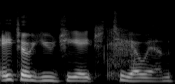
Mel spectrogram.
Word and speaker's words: Houghton: It's Houghton. I was guessing that's how it was spelled, and I was thinking Houghton.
